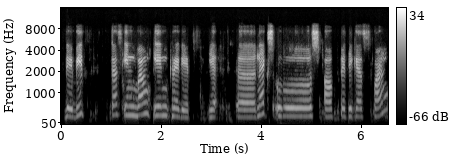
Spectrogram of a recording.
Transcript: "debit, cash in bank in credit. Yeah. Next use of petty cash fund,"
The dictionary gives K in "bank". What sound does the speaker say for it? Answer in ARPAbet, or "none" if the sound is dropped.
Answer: none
